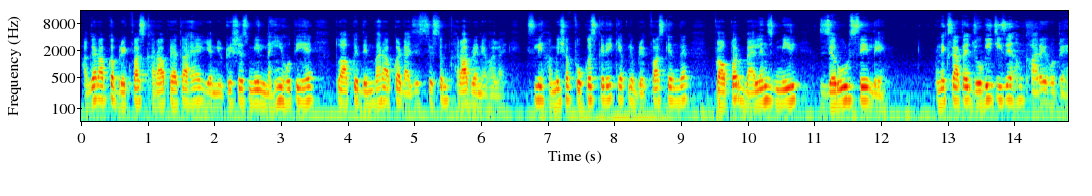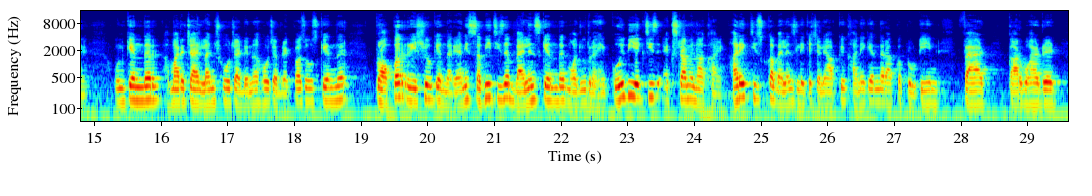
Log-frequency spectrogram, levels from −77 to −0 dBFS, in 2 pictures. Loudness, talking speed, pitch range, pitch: -19 LUFS, 200 wpm, 125-160 Hz, 140 Hz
